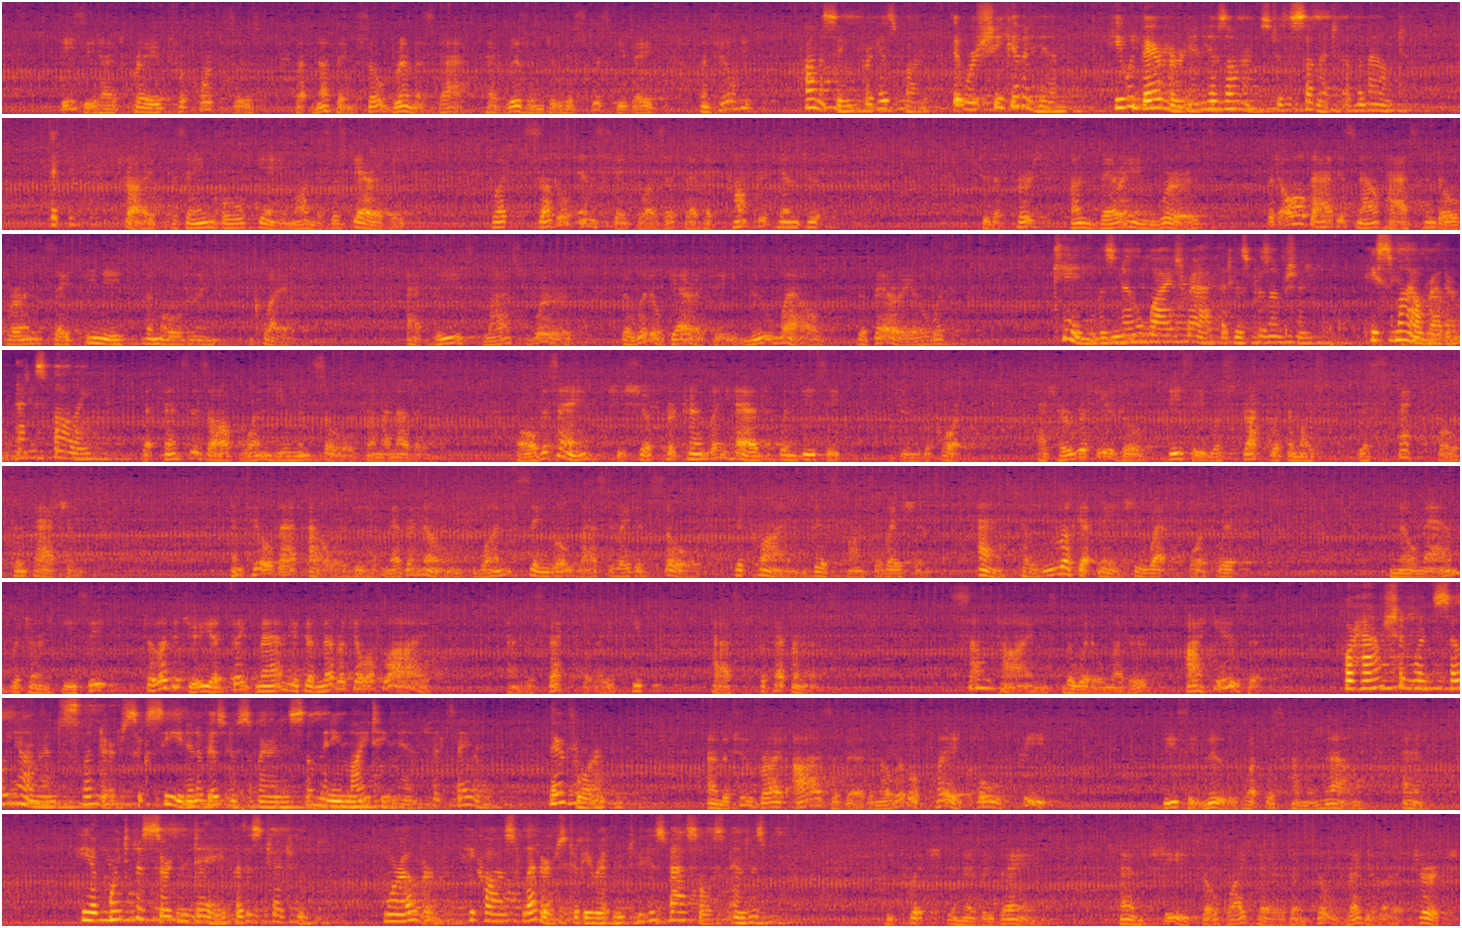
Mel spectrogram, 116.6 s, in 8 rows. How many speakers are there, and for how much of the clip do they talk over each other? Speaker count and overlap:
2, no overlap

